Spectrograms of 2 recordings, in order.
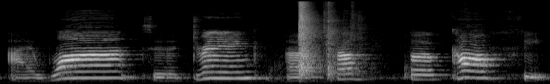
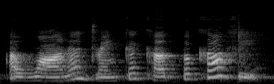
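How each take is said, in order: First: 'Want to' is said fully, as two words. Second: 'Want to' is reduced to 'wanna'.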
